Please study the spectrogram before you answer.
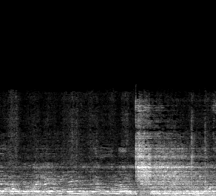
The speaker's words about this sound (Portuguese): Esse tiro foi ele atirando contra os colegas. Contra os colegas. Um policial com fuzil como arma atirando contra os colegas.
